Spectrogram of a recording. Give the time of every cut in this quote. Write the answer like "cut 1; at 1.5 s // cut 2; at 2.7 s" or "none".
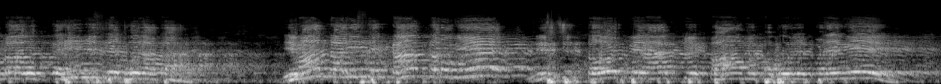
none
